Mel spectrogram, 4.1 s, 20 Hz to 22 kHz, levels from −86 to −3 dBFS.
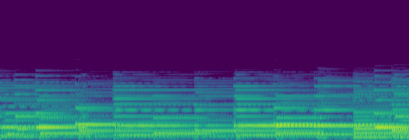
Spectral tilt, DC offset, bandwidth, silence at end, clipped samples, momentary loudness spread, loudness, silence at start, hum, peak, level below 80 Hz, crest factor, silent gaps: -11.5 dB/octave; under 0.1%; 3 kHz; 0 s; under 0.1%; 6 LU; -22 LUFS; 0 s; none; -8 dBFS; -54 dBFS; 14 dB; none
